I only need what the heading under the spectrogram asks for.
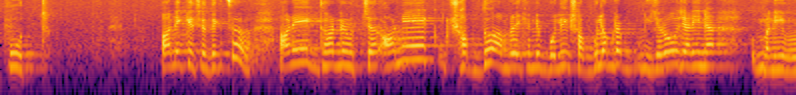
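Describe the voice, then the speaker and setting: A woman with a high, light voice teaches a grammar lesson to schoolchildren. She explains patiently, circles back to rephrase, and fills pauses with small hesitations. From Bangladesh. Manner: explanatory, repeats and rephrases, frequent fillers.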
